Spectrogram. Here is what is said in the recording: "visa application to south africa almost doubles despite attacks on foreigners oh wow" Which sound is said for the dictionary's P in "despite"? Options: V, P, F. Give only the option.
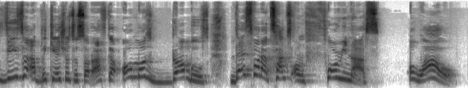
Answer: F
